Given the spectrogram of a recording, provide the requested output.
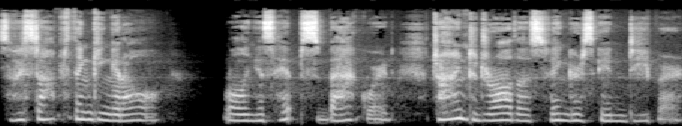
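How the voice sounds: Against a quiet background, a natural reading voice keeps a fairly even intonation.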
